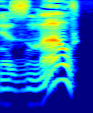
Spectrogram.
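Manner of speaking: contemptuous. The tsar repeats his son's admission that he did not know the lesson, contemptuously. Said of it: "презрительно повторил царь".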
